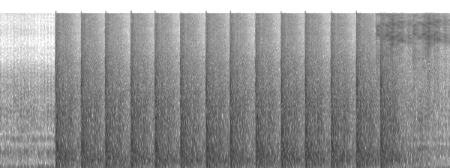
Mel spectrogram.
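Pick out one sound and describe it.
Pistols fire rapidly with echoing shots.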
